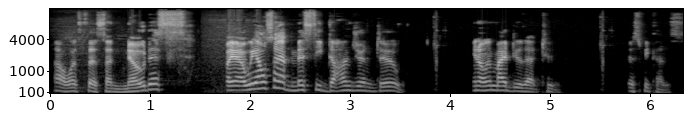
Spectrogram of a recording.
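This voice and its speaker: A man's voice: fairly high pitch, very animated, normal speed, faint music behind. A man giving casual let's play commentary, thinking aloud in a hesitant, rambling way. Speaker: game streamer.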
